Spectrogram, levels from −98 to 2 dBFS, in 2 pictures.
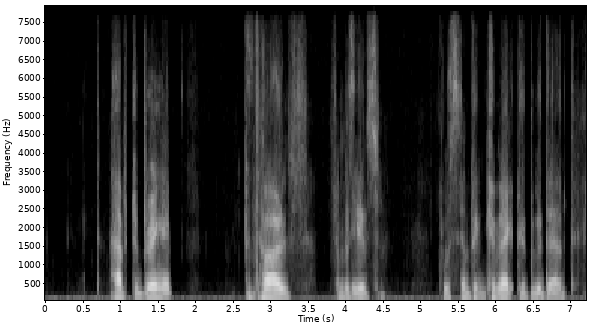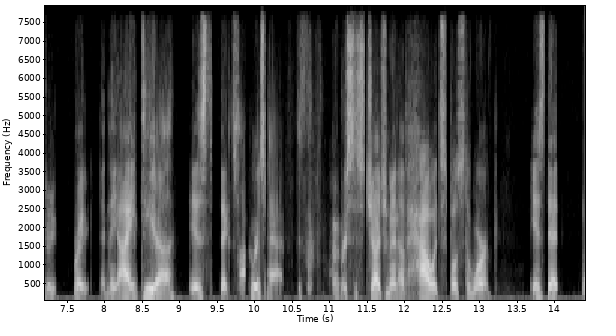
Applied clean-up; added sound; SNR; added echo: neural diffusion model UNIVERSE++.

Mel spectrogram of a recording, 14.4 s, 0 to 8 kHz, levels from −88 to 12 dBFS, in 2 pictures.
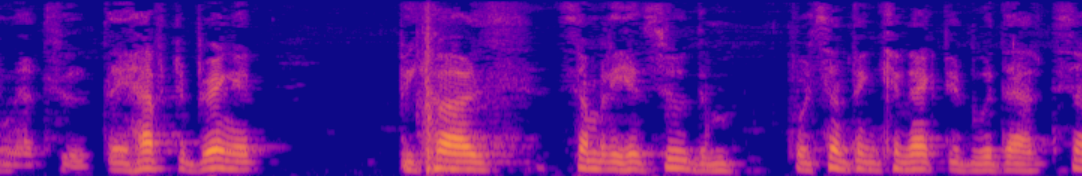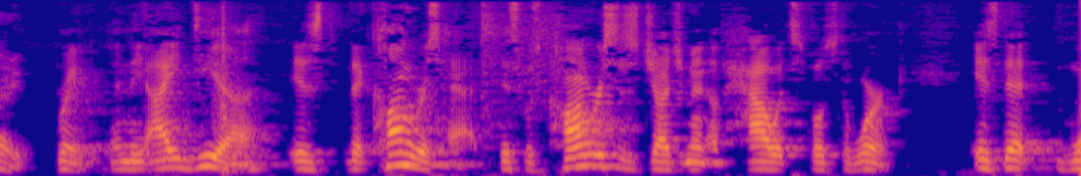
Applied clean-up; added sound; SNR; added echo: classical method Wiener filter.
